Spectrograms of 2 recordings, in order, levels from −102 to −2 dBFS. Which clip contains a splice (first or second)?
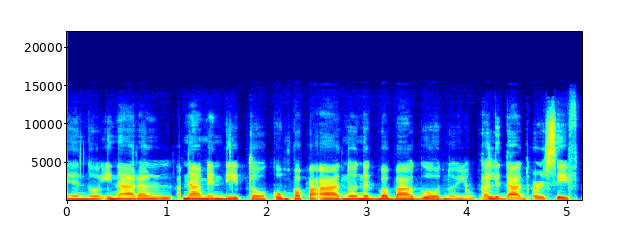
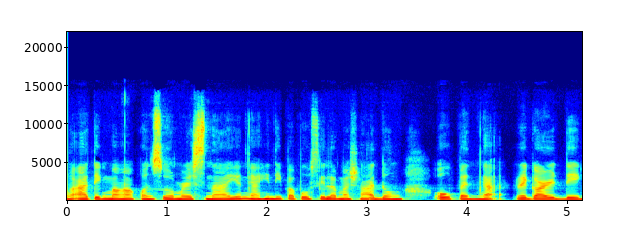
first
